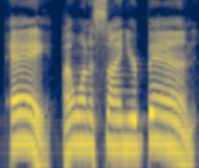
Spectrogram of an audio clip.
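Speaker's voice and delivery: high, drawn-out call from a car window; retold yell. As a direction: mimic hollering to someone down the street. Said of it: "he yells to him".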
